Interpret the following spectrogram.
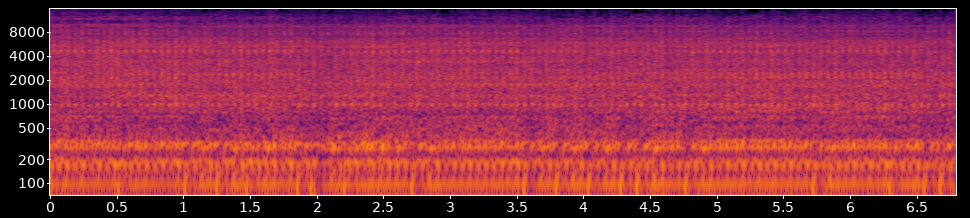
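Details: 1937 Talbot 3 Litre straight-six, recommissioned after decades unused, on a brief run while things get used to running again. Steady even low idle, smooth firing with no knocks or misses throughout; healthy six settling in.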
